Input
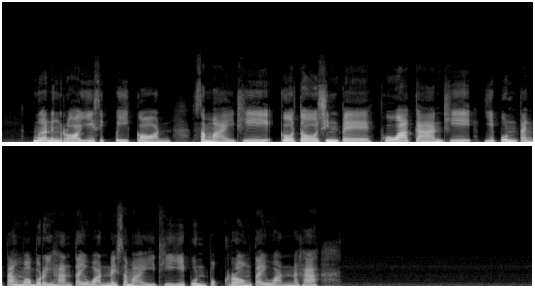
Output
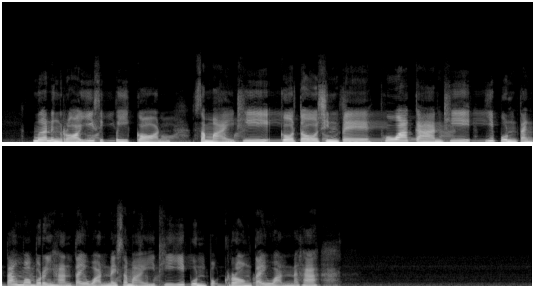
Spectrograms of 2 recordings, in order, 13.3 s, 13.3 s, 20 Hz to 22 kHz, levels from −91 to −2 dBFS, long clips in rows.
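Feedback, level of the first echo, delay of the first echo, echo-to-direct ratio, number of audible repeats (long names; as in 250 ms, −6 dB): repeats not evenly spaced, −20.5 dB, 263 ms, −20.5 dB, 1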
